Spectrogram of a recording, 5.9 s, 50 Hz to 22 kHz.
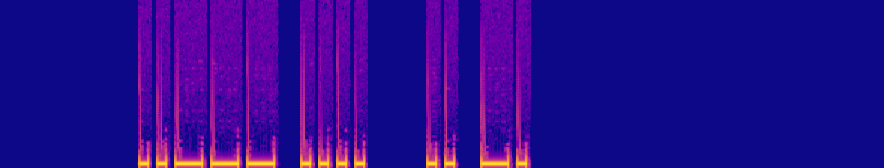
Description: Morse code, heard as a keyed tone, about 20 wpm, 700 Hz. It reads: 2H IN
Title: Winter Field Day Exchanges Encore 20wpm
